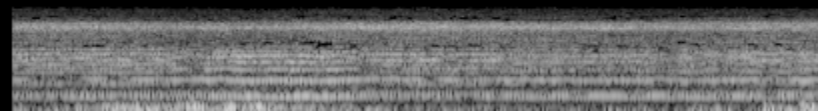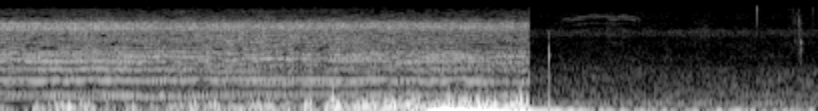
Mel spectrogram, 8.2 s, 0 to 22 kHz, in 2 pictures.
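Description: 250-size quadcopter in flight, its Racerstar 2280KV brushless motors and Gemfan triblade propellers making a steady whine of several held tones. Gusts of low rumble from wind on the microphone build up toward the end, the loudest part, and the sound cuts off suddenly about a second before the end, leaving quiet room tone.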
